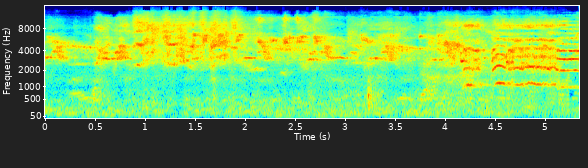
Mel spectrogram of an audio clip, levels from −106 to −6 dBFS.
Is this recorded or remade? remade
